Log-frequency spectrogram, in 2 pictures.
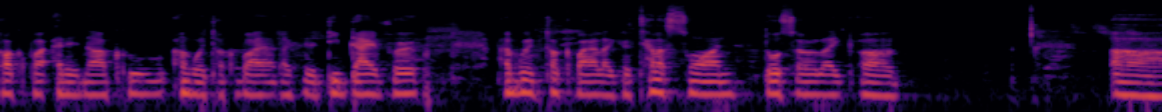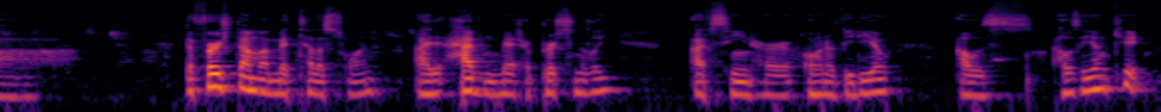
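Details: Adult man with persistent stuttering that continues into adulthood.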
